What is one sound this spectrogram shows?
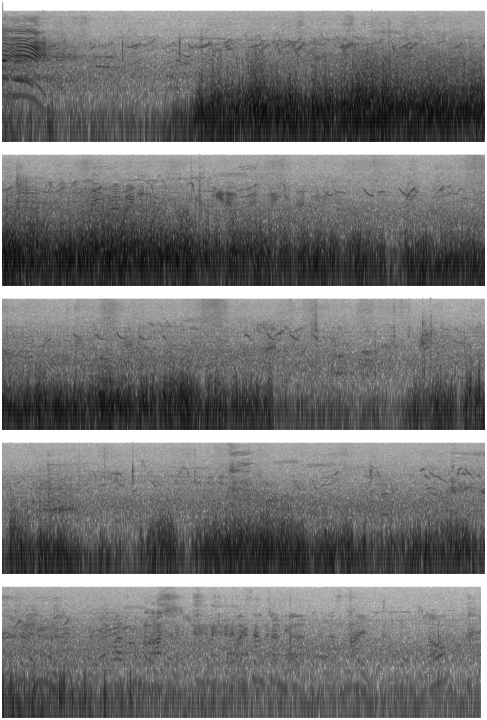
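Men talk and call to each other outdoors at a distance.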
